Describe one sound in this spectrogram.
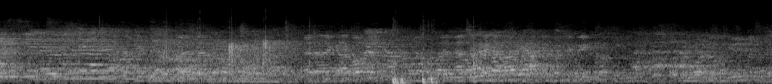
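Many young people chatter and call out in a large echoing hall.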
